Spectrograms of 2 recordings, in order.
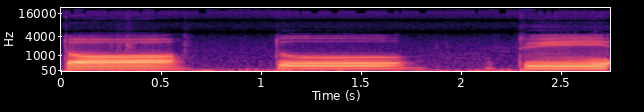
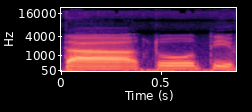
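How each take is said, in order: First: The syllables are said heavy, with a full mouth. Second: The syllables are said light, with a thin sound. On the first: The speaker calls it right. "হরফগুলো অবশ্যই ফুল করে পড়তে হবে" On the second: The speaker calls it wrong. "অনেকে তা তু তি পড়ে, এটা ভুল"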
